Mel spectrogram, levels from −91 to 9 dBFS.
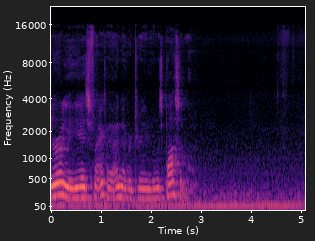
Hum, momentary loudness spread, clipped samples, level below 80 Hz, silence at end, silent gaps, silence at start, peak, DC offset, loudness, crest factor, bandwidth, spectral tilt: none; 22 LU; under 0.1%; -46 dBFS; 0 s; none; 0 s; -14 dBFS; under 0.1%; -30 LUFS; 16 dB; 16.5 kHz; -7 dB/octave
